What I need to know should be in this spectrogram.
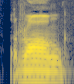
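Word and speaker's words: wrong: अगर किसी लफ्ज़ में डब्ल्यू आए और डब्ल्यू के बाद आर आए तो डब्ल्यू को हमेशा साइलेंट पढ़ा जाएगा, खामोश किया जाएगा, साइलेंट होगा डब्ल्यू।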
